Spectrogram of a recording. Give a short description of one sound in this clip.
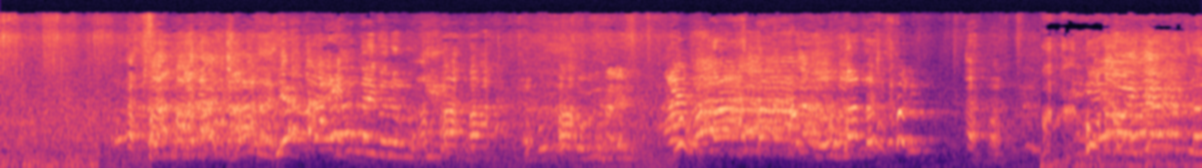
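Young men cheer and laugh loudly.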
